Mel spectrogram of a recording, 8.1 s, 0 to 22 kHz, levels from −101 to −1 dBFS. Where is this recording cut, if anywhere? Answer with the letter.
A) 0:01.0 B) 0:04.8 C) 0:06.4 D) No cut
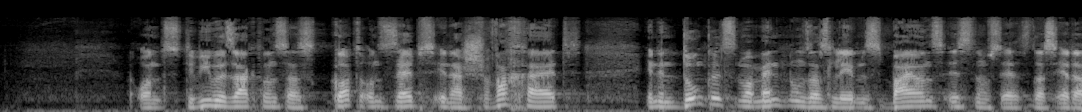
A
